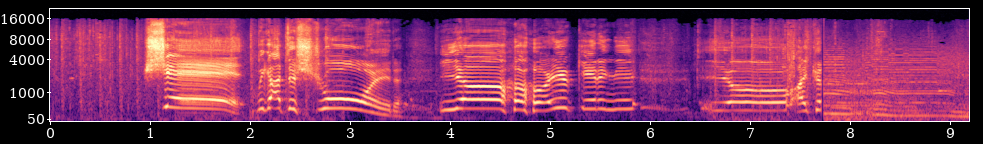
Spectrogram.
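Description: A young man shouts excitedly into a headset microphone.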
